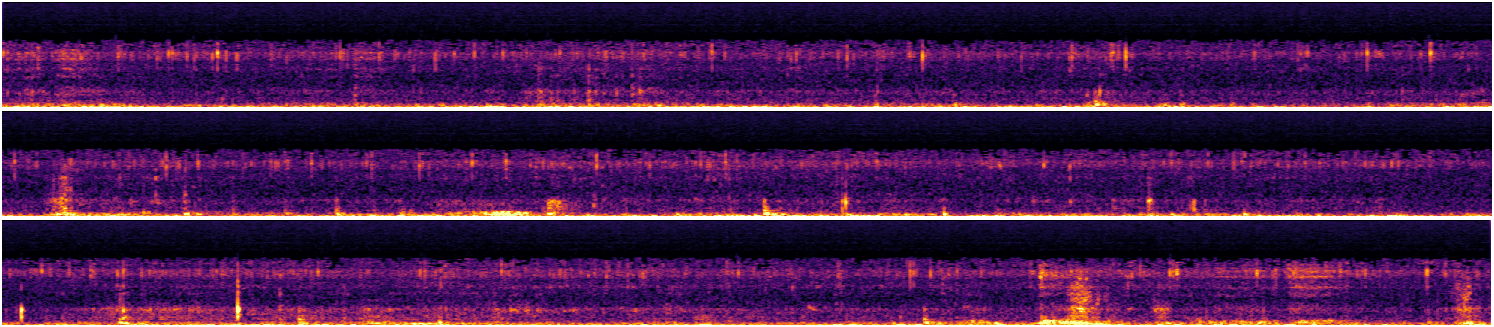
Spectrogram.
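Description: Water rumbles in a low, muffled murmur underwater.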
